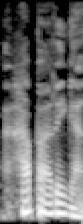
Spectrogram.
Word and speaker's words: rapariga: Also Portugiesisch Rapariga, also ist ausgesprochen, das R mit dem H ausgesprochen im Brasilianischen, ist in Brasilien die Prostituierte.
